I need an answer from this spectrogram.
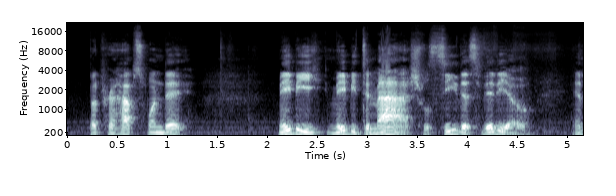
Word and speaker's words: Dimash: Maybe Dimash will see this video and he'll be like, or Dimash, sorry, somebody had pointed that out to me. If I say D and then Mosh, I'll be closer to how to say it.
